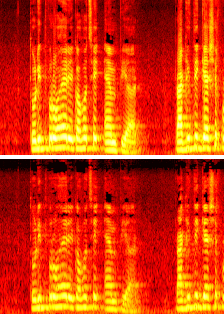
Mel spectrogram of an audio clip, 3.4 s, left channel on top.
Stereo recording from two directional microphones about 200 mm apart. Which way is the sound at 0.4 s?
50° left (ahead or behind).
